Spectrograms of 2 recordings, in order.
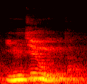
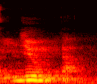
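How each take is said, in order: First: The name is said with stronger emphasis. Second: The name is said plainly, without extra emphasis.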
